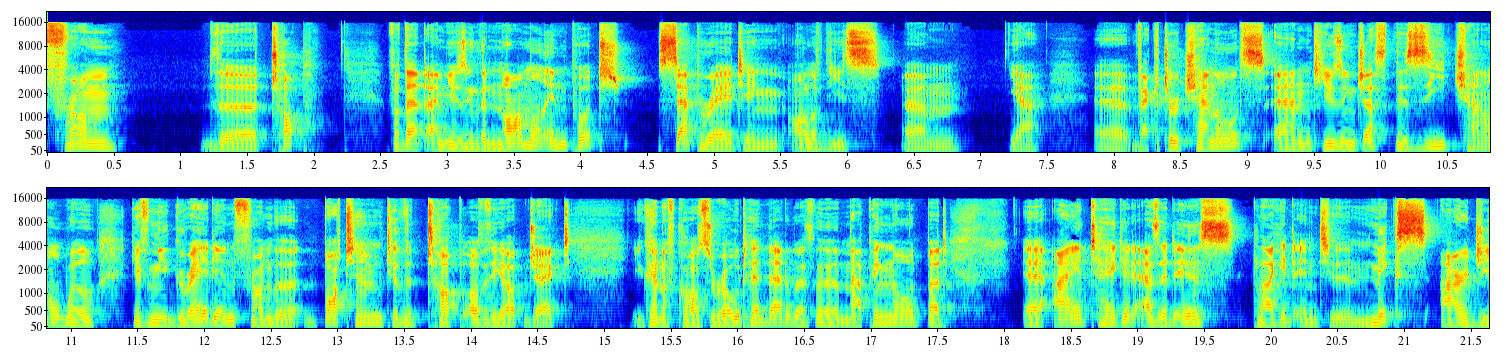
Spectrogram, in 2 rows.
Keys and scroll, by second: 5.4 shift+a, 6.7 m, 6.9 i, 7.0 x.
